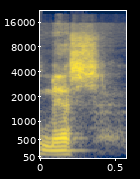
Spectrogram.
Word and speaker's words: Mads: Yeah, it's like mess. That's the way to pronounce it. Take the D away and put an extra S in.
